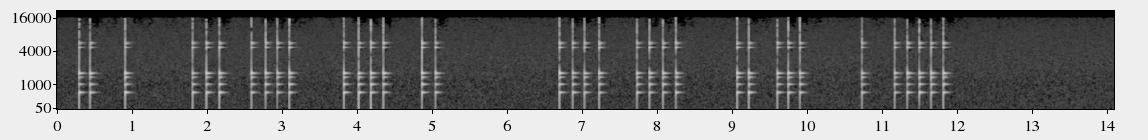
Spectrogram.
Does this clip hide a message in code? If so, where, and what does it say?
Yes: tap code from 0.3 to 12.0 s, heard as taps on a metal pipe, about 6 knocks a second. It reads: FOR THE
